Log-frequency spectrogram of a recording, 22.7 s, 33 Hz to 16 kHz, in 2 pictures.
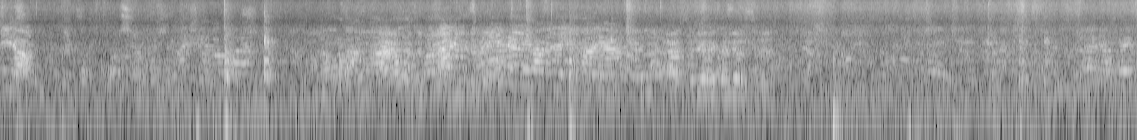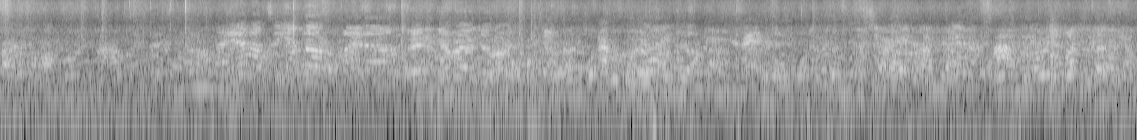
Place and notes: Ln., Sec., Wenhua Rd., Banqiao Dist., New Taipei City - Traditional markets
Banqiao District, New Taipei City, Taiwan, 3 November 2012, 09:30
